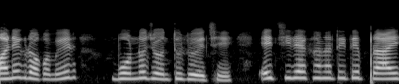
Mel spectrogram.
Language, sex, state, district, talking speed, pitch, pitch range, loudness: Bengali, female, West Bengal, Purulia, 120 wpm, 260 Hz, 250-295 Hz, -19 LUFS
